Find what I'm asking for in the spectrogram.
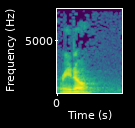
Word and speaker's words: Reno: Is that Reno? Like the city? Reno? Okay, very good.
